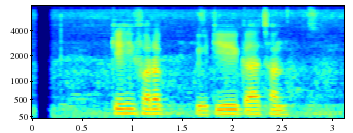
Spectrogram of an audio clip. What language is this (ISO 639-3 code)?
nep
